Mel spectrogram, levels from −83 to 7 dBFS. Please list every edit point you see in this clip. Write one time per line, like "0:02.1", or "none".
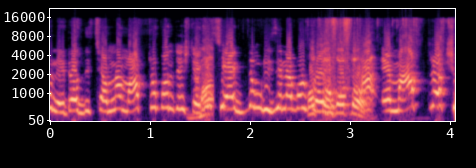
0:01.6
